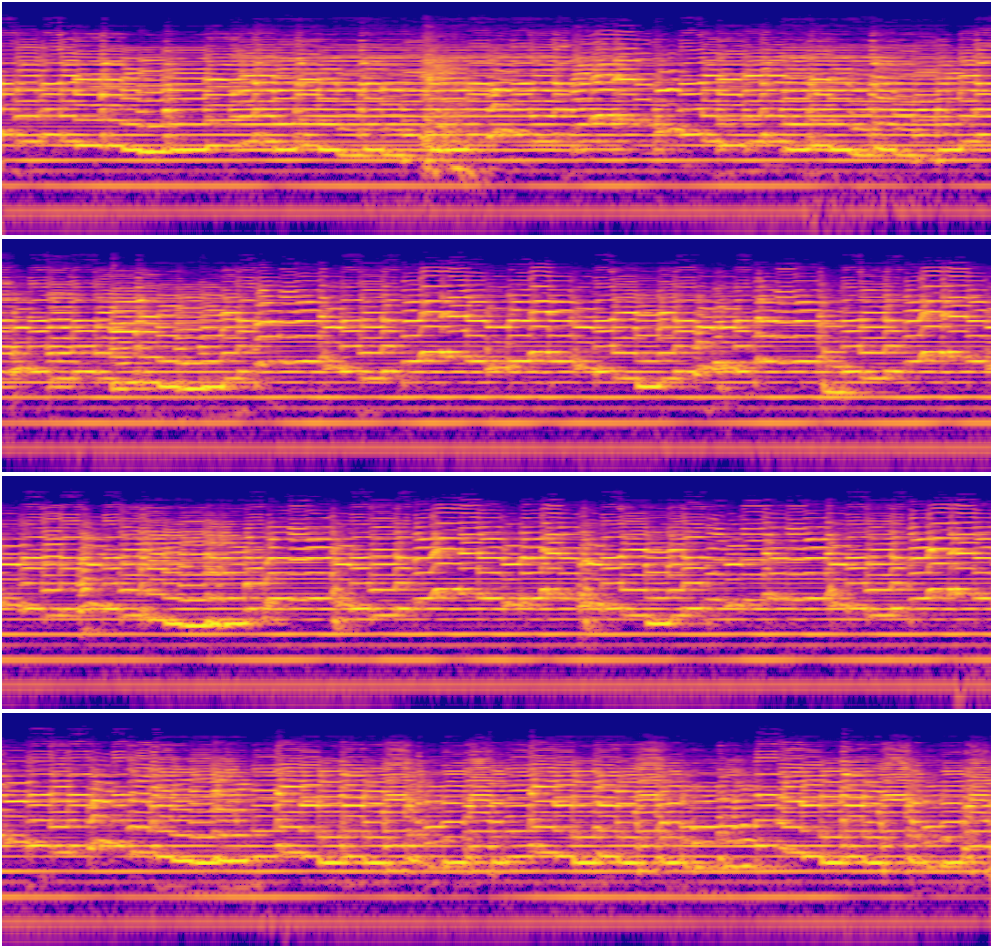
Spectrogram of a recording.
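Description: Uilleann pipes playing a jig: the chanter's quick melody runs over steady, unbroken drones.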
